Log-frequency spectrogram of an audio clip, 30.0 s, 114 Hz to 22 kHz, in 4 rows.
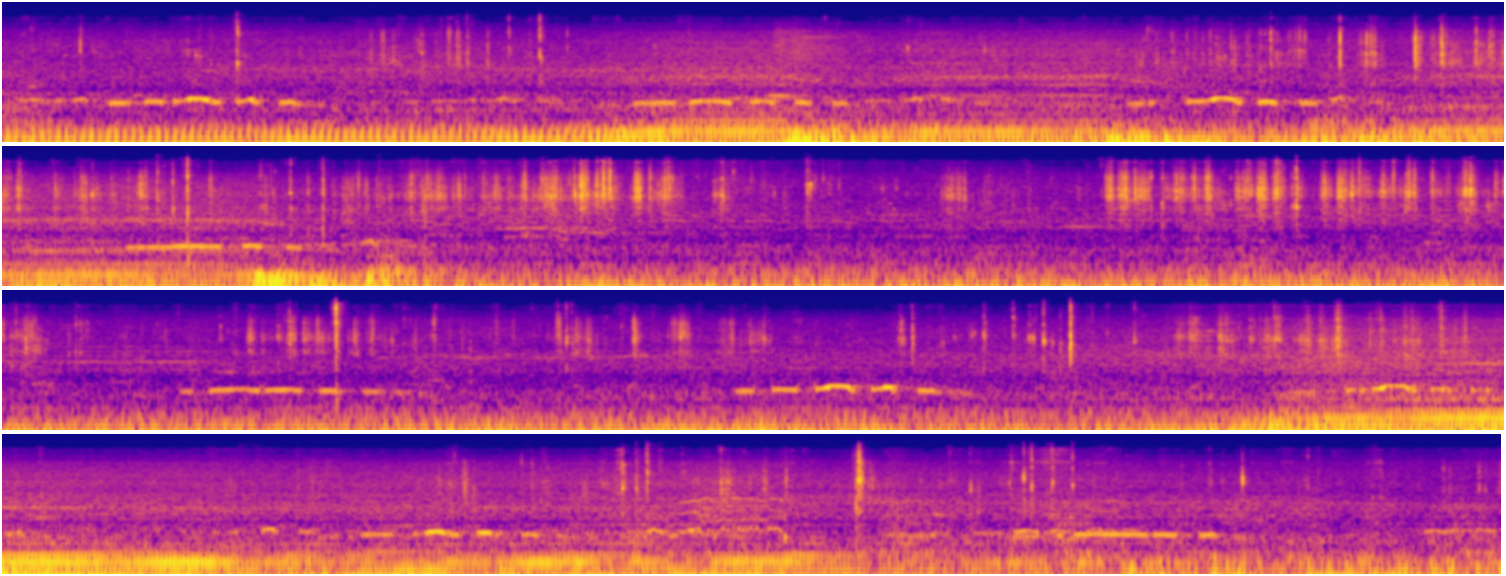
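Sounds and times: cat crunching dry kibble: 0.0 - 3.0, 5.7 - 30.0.

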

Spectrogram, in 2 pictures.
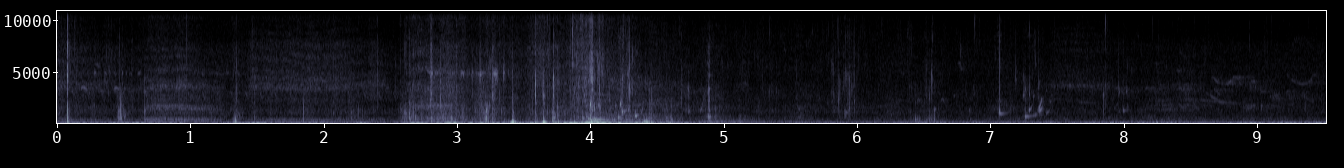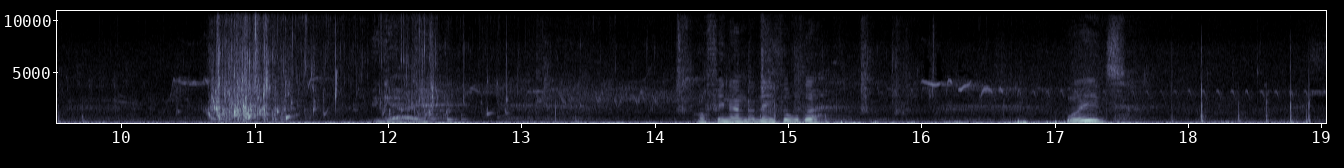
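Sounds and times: water splashing and sloshing: 3.6 - 8.5, 10.6 - 13.6
water dripping: 4.0 - 8.3, 10.6 - 13.6.

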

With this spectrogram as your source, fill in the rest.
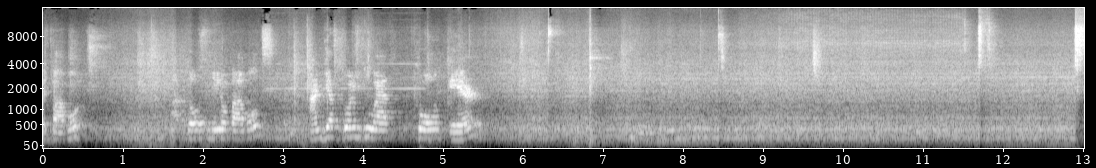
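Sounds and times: air blower running: 5.6 - 13.0.

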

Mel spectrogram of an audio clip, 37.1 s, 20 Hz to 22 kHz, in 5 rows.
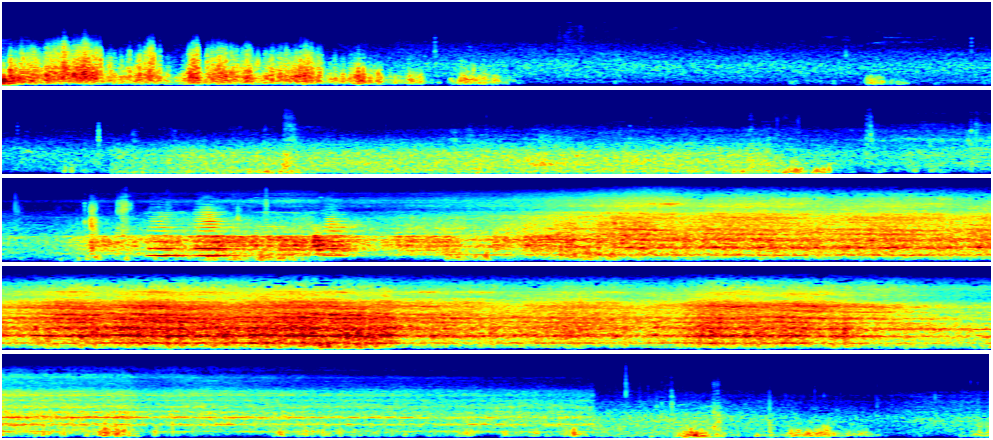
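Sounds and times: train passing with rush of wheels: 8.3 - 35.4
train horn: 15.8 - 17.6, 19.1 - 34.2.

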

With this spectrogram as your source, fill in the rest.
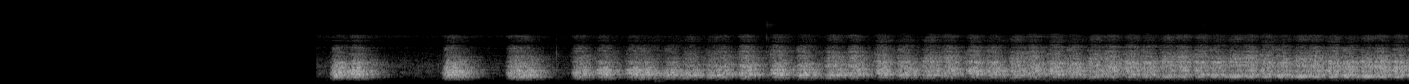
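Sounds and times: model steam locomotive chuffing: 3.2 - 14.0.

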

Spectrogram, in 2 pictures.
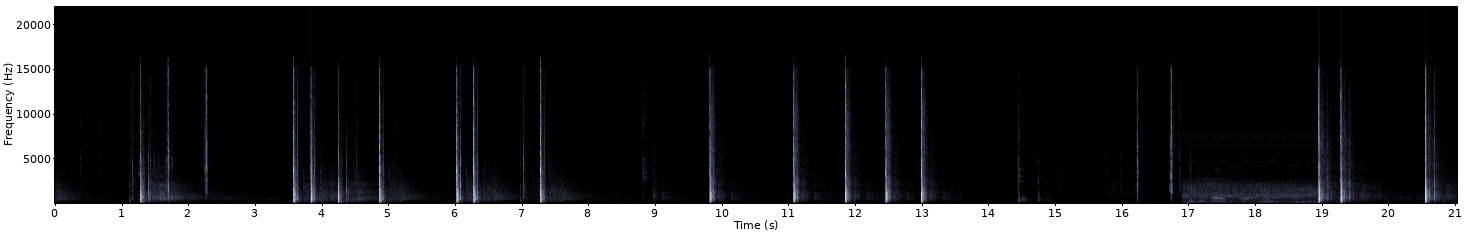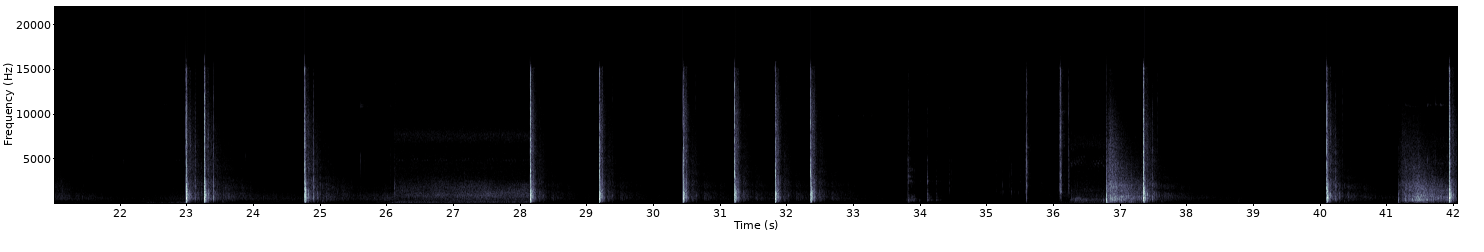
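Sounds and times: pistol shots: 1.1 - 2.4, 3.6 - 5.4, 6.0 - 7.8, 11.0 - 13.5, 18.9 - 21.4, 23.0 - 23.9, 24.7 - 25.6, 28.1 - 28.5, 29.2 - 29.6, 30.4 - 32.8, 36.7 - 38.0, 40.1 - 42.0.

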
